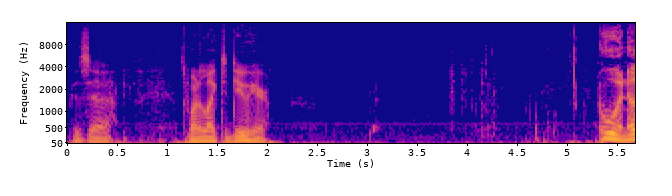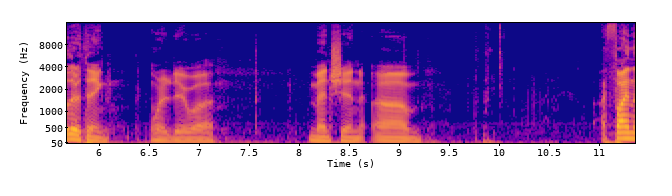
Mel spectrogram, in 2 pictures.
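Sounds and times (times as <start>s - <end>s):
faint hum: 0.0s - 11.3s
speech: 0.1s - 0.6s, 1.2s - 2.1s, 5.3s - 7.3s, 8.1s - 9.3s, 11.0s - 11.3s
person sipping water: 3.8s - 5.3s.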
